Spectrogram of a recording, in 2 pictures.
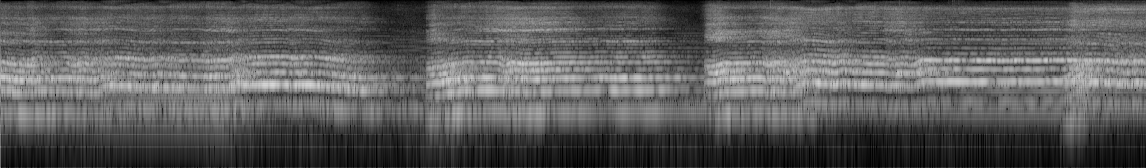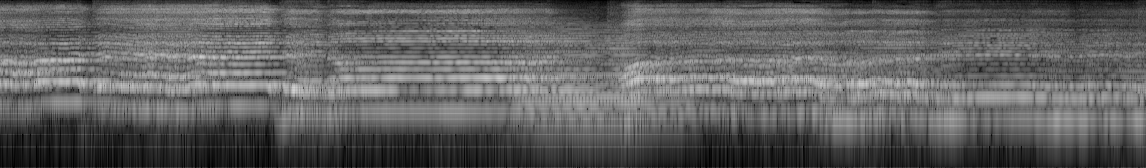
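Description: Two male voices taking turns singing a slow Hindi song in long, held, gliding notes, accompanied by a sustained harmonium.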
